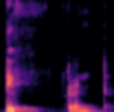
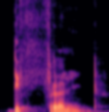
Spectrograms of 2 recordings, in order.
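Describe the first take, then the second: First: "डिफरेंट" as डिफ, pause, रेंट; split into syllables. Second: Said in the usual way. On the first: Shown as a demonstration. Teacher showing students two sounds, "डिफरेंट" split in two. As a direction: say "डिफरेंट" slowly in two low, separate beats. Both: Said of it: "दो sound है ना".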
